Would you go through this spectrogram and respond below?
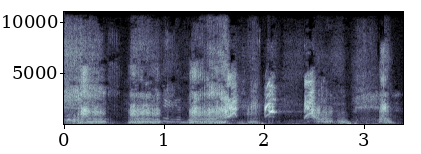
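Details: Kangal dog growling angrily, one of a group of growing Kangals kept with a Haymana black; harsh rasping growls in bursts of about half a second, with breaks between them and laughter nearby.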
